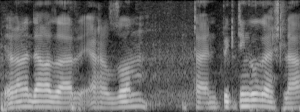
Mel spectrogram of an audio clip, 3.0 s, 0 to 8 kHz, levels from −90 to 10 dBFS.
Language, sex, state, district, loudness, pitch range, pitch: Bengali, male, Assam, Hailakandi, -16 LUFS, 130-150 Hz, 140 Hz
